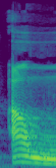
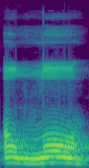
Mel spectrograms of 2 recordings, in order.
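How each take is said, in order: First: The first vowel is thin, a smiling a. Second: The first vowel is thick, leaning toward o. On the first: The speaker calls it right. "bukan o, ya tapi a, ya senyumin aja" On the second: The speaker calls it wrong. "suka menebal jadi kayak ke o"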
